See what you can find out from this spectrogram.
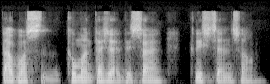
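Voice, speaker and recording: A woman's voice: low-pitched, monotone, moderate pace, warm tone. A woman preacher giving a chatty, digressive testimony during a worship service.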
